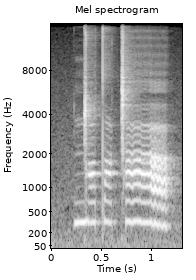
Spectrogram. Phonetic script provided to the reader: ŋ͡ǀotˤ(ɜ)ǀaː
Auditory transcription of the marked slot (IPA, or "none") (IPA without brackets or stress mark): ɜ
